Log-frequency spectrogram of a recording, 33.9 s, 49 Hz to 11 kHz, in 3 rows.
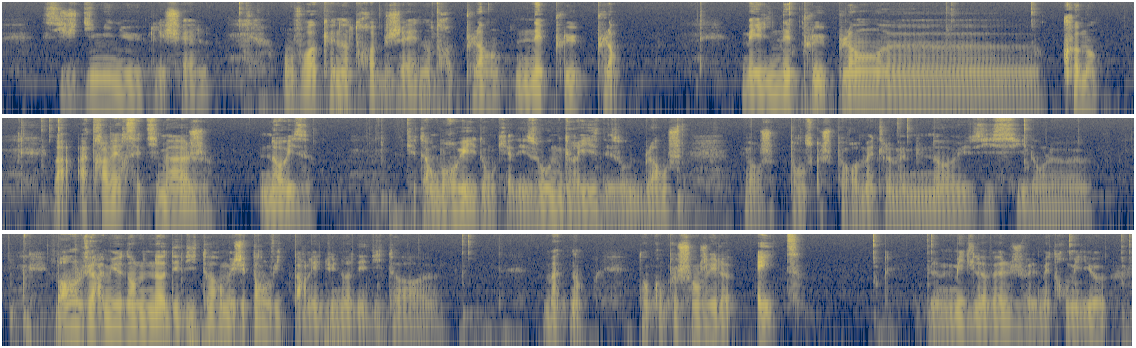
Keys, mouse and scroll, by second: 4.2-7.8 alt+drag, 9.4 click, 11.7 click, 20.3-21.4 drag, 27.2-31.2 drag, 31.8 click, 33.8-33.9 drag.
